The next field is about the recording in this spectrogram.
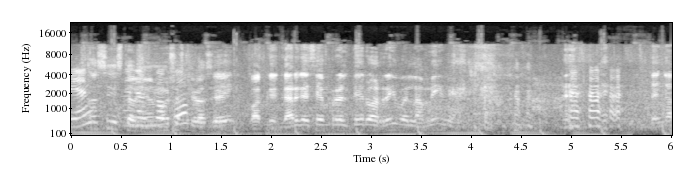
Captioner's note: laughter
